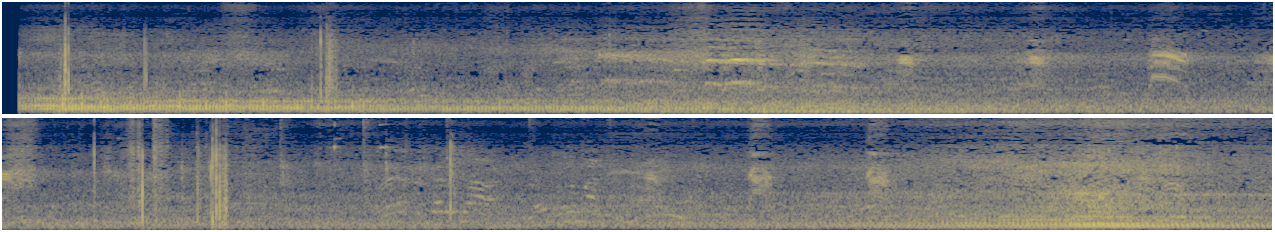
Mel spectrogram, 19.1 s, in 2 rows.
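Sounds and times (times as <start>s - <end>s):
birds calling: 0.8s - 16.4s.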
